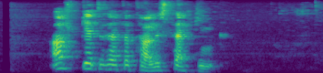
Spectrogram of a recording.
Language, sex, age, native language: Icelandic, female, 60-69, Icelandic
